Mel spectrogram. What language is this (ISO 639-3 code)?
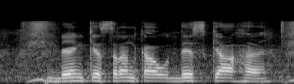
mai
